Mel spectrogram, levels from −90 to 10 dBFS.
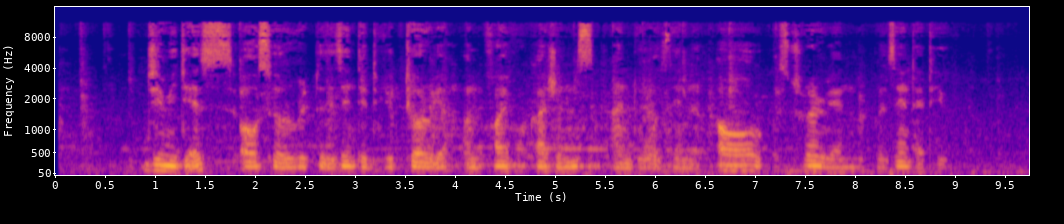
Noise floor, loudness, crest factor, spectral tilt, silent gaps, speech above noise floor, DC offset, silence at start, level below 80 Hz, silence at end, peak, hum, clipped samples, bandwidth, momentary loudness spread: -48 dBFS; -21 LUFS; 18 dB; -4.5 dB/octave; none; 27 dB; under 0.1%; 0.25 s; -48 dBFS; 0.05 s; -4 dBFS; none; under 0.1%; 11.5 kHz; 13 LU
